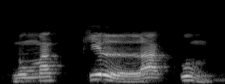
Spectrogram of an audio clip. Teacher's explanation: Idgham, tapi dia tidak dengan dengung ya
